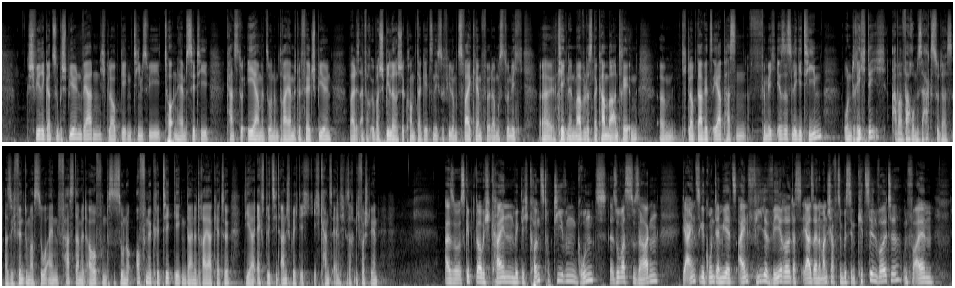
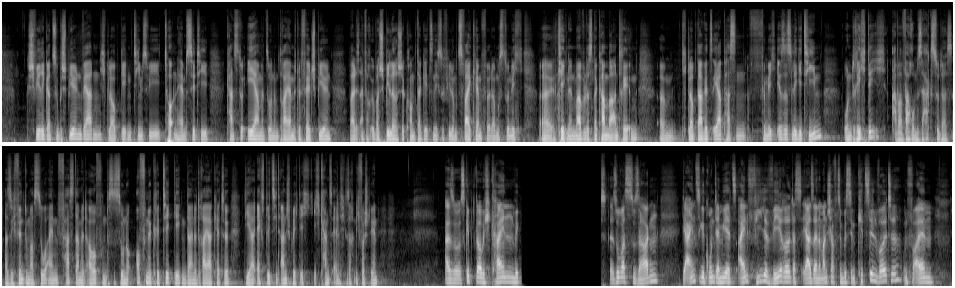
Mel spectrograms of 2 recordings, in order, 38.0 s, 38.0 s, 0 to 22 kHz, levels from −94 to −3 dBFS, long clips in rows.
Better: first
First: none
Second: audio cutting out; at 29 s for 1.5 s

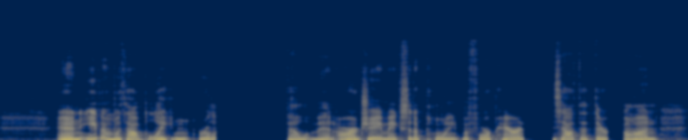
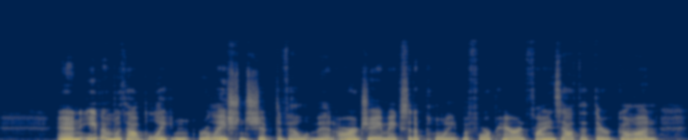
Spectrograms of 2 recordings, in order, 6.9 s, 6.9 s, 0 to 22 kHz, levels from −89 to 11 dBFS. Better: second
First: audio cutting out; at 2 s for 0.5 s, at 5 s and at 6 s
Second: none

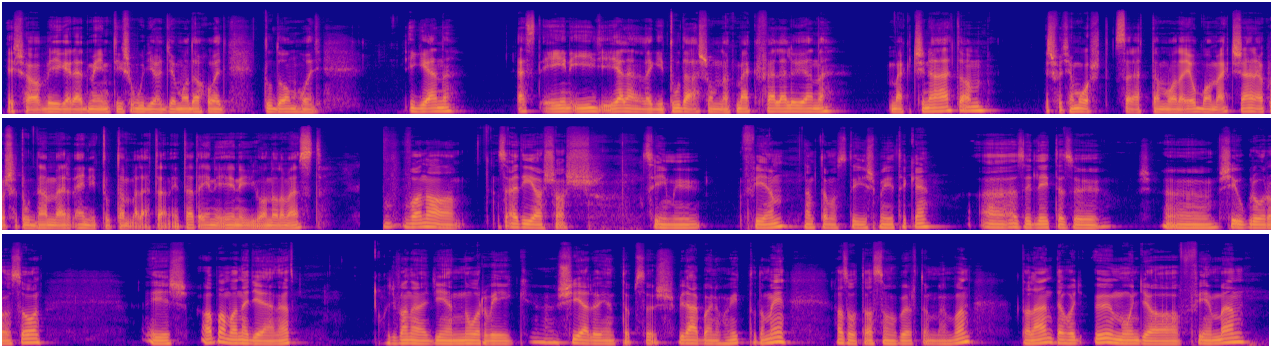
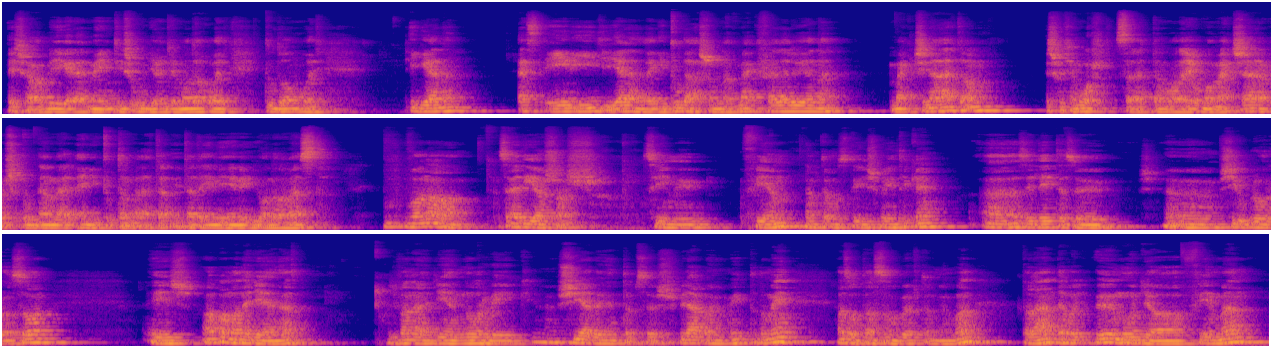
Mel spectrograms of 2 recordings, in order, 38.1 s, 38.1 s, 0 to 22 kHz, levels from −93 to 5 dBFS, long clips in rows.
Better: first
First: none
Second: off-mic speech; far // room echo; noticeable; dies away in 0.5 s

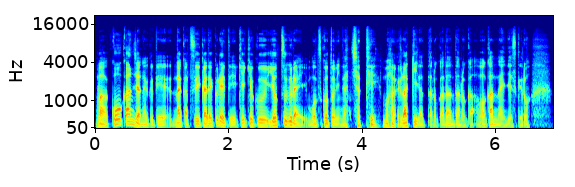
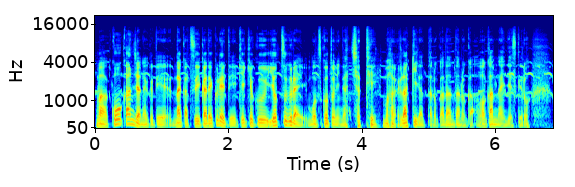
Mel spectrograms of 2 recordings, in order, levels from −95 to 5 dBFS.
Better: first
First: none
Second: animal sounds; faint; throughout; 25 dB below the speech

